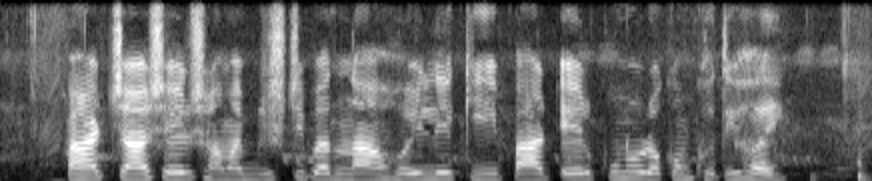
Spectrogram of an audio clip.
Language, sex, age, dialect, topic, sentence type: Bengali, female, 18-24, Rajbangshi, agriculture, question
